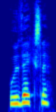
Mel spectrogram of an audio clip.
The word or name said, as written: udveksle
